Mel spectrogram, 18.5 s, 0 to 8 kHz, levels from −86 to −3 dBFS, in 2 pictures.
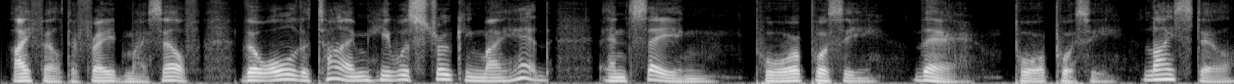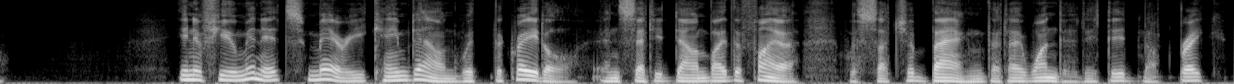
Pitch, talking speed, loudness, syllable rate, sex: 120 Hz, 160 wpm, -19 LUFS, 4.1 syllables/s, male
